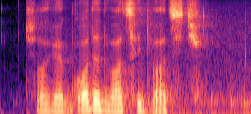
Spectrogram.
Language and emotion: Russian, neutral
